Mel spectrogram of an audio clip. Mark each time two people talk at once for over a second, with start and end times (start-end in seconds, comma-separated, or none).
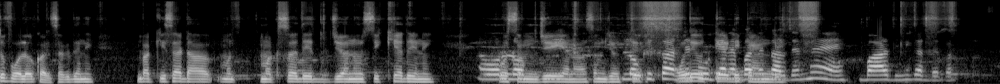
5.0-7.8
